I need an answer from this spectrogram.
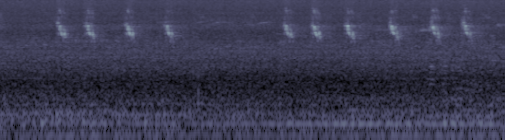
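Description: A bird calling with short, falling chirps about twice a second: a run of four starting about a second in, and a longer run from about four and a half seconds in. A steady low hum lies under it.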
